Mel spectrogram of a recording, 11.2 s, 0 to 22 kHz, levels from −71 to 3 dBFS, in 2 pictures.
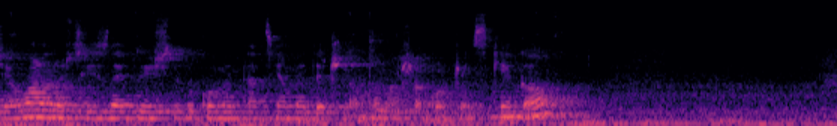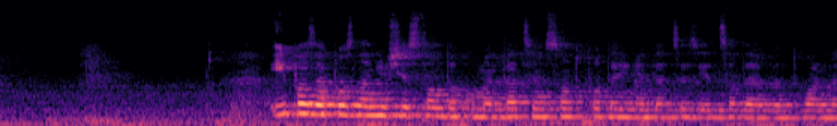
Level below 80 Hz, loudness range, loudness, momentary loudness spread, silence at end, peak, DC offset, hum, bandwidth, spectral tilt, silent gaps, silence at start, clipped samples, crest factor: -44 dBFS; 16 LU; -27 LUFS; 22 LU; 0 s; -6 dBFS; under 0.1%; none; 16 kHz; -6.5 dB/octave; none; 0 s; under 0.1%; 22 dB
